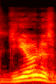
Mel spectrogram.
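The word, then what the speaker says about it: Ghionis: And it's Gionis, by the way. Everyone says Gionis, Gionis. So just an English language thing. A G and an H is a hard G. G, ghost, Ghana.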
